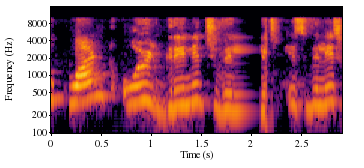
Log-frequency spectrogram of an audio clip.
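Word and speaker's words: Greenwich: सो to quant old ग्रीनिच village. इस village का नाम क्या है? ग्रीनच each W is silent ग्रीनिच village.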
